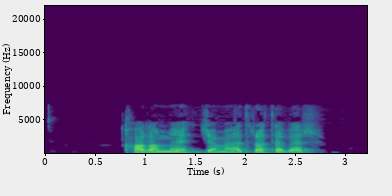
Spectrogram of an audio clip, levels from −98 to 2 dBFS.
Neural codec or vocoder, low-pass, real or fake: none; 7.2 kHz; real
